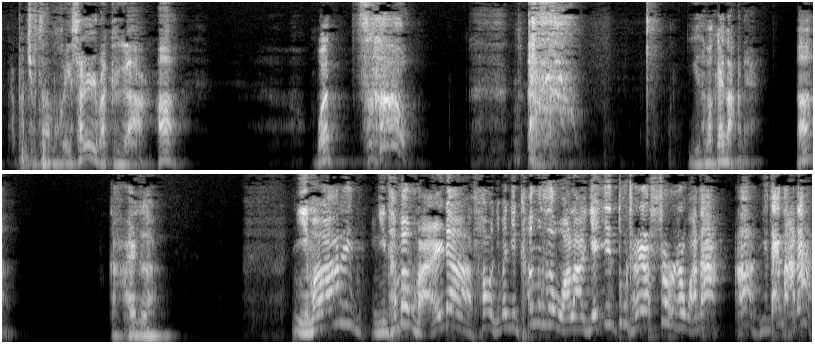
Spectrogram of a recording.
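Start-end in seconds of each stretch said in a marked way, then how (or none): 3.2-4.2 sudden high exclamation; shocked outburst. Acted. Boss hearing the lame excuse, shocked outburst. 11.0-16.1 furious yelling. Acted. Boss yelling that he is ruined, furious.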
